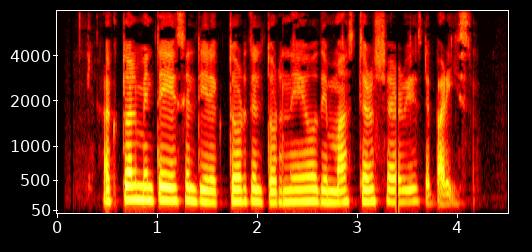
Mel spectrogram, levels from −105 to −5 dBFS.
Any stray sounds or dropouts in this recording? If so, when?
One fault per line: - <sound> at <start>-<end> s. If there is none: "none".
- dropout at 3.4-3.4 s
